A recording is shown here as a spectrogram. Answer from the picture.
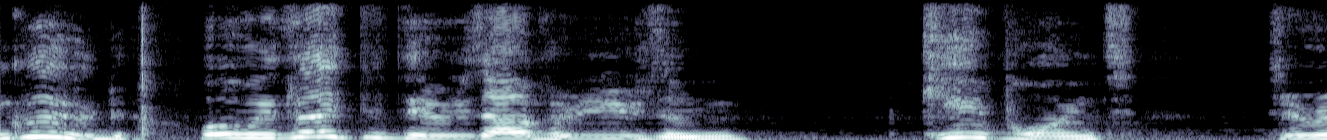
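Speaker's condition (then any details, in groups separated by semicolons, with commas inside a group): Cerebral palsy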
